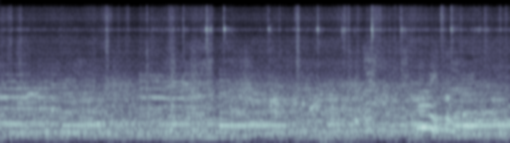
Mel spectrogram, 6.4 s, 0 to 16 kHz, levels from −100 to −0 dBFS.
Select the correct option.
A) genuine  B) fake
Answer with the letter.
B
